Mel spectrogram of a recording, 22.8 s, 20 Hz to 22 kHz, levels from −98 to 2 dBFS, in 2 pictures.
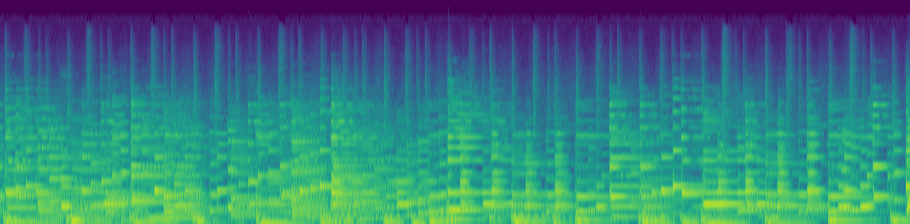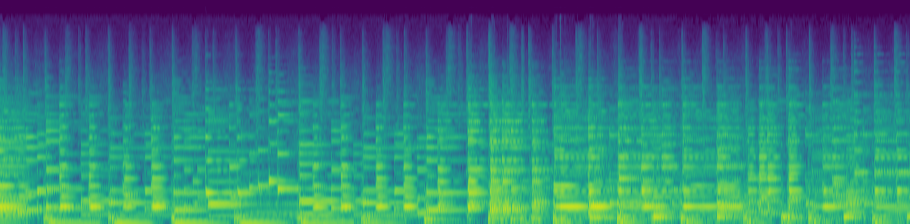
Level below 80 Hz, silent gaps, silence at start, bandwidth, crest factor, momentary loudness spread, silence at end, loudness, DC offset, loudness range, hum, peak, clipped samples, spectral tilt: -26 dBFS; none; 0 s; 10 kHz; 14 dB; 5 LU; 0 s; -15 LUFS; under 0.1%; 3 LU; none; -2 dBFS; under 0.1%; -7.5 dB/octave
